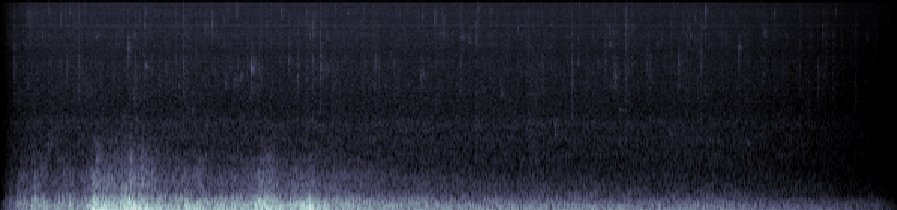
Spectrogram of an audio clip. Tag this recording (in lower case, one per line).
rain
thunderstorm
water
thunder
